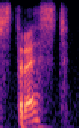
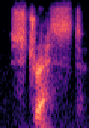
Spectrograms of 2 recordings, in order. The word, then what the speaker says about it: stressed: Okay, let's work on the pronunciation of the word stressed. Instead of stressed, stressed. Try that. Stress. There you go. That's much better.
